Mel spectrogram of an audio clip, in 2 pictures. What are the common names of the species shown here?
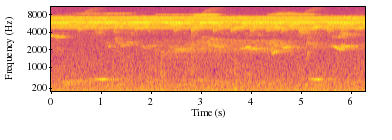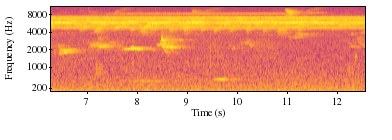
Paradise Tanager, Plumbeous Antbird, Buff-throated Saltator, unidentified bird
